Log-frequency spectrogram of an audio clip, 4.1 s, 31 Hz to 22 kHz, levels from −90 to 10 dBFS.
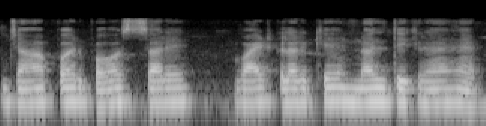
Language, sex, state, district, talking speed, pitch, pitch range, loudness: Hindi, male, Jharkhand, Ranchi, 160 wpm, 110 Hz, 110-115 Hz, -17 LUFS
